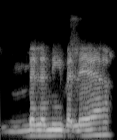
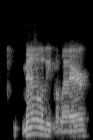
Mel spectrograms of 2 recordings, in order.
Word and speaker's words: Mélanie Valère: Her name is Mélanie Valère, or Mélanie Valère, as we say in English.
